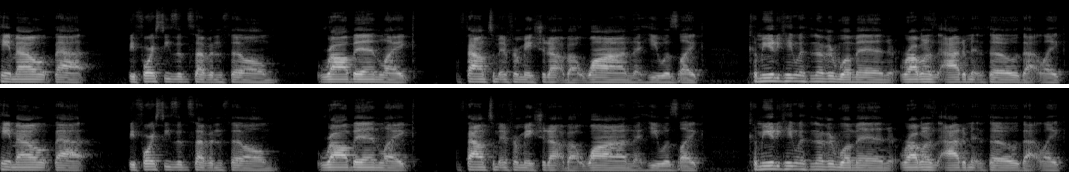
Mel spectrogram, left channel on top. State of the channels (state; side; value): normal; both; correlation 0.64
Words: out that before Season 7 filmed, Robyn, found some information out about Juan, that he was, communicating with another woman. Robyn was adamant, though, that,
